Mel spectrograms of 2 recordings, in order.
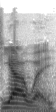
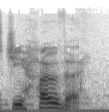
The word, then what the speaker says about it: Yahweh: And then there is a name of God which is spelt, really the only thing we know about it is this Y-H-V-A or W-A, or depending on your pronunciation. And it's Yahweh. We think it's Yahweh. But when they first started translating Bibles, I think it was an American Standard Version, they said, oh, actually it's pronounced as Jehovah.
